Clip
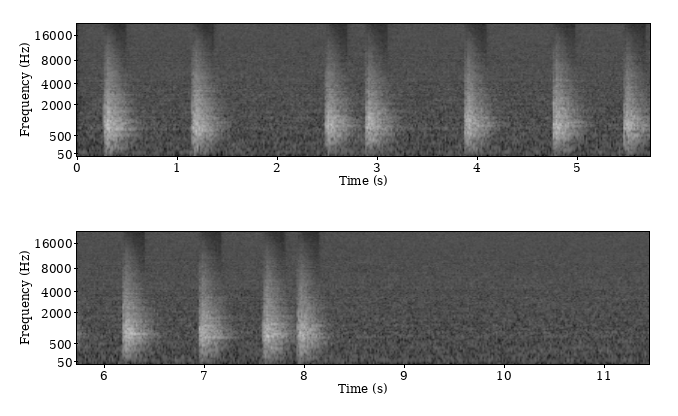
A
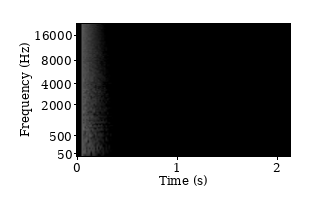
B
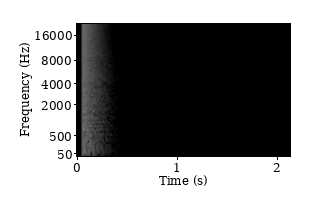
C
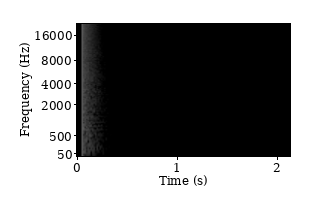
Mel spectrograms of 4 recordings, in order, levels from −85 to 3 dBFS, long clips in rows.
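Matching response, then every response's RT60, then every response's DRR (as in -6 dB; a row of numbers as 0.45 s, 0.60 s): A; 0.55 s, 0.55 s, 0.55 s; -0.5 dB, -8.0 dB, 5.5 dB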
